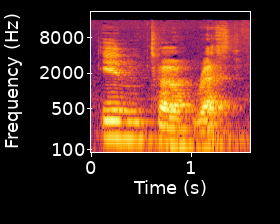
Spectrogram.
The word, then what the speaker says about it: interest: r becomes ret deliberate interest originally interest into rest three syllables into rest uh is now by many speakers interest in trust generous generous is now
